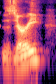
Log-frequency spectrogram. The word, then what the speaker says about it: Zuri: It's called Zuri. It's like Yusuri.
